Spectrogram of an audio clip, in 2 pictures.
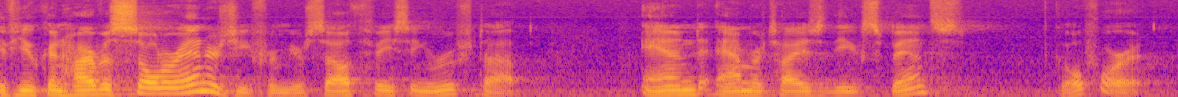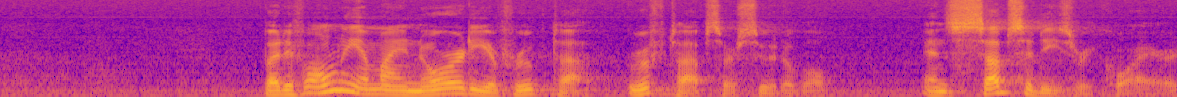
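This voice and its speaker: Speaking at a fairly quick pace with long, frequent pauses, a man uses lively intonation and vocal fry at a fairly high pitch. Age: 80s+. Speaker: guest speaker, engineer. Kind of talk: sermon-style talk.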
